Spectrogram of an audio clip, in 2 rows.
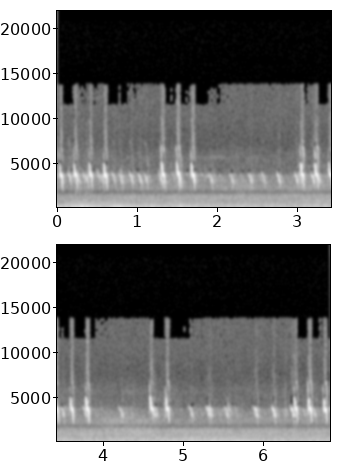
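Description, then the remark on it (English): Bird number 7 calls in a rapid, steady series of short, high chirping clucks, repeating evenly throughout over a constant low rumble of background noise. “Pointed bird 7.”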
